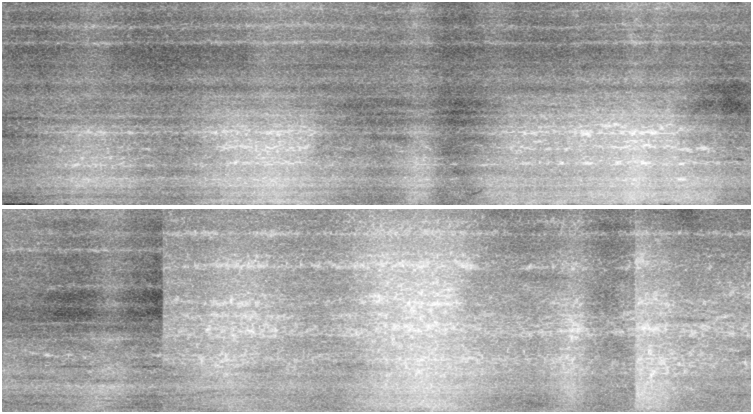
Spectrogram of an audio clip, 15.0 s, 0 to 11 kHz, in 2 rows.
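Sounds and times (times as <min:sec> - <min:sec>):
snake hissing: 0:00.0 - 0:05.4.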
